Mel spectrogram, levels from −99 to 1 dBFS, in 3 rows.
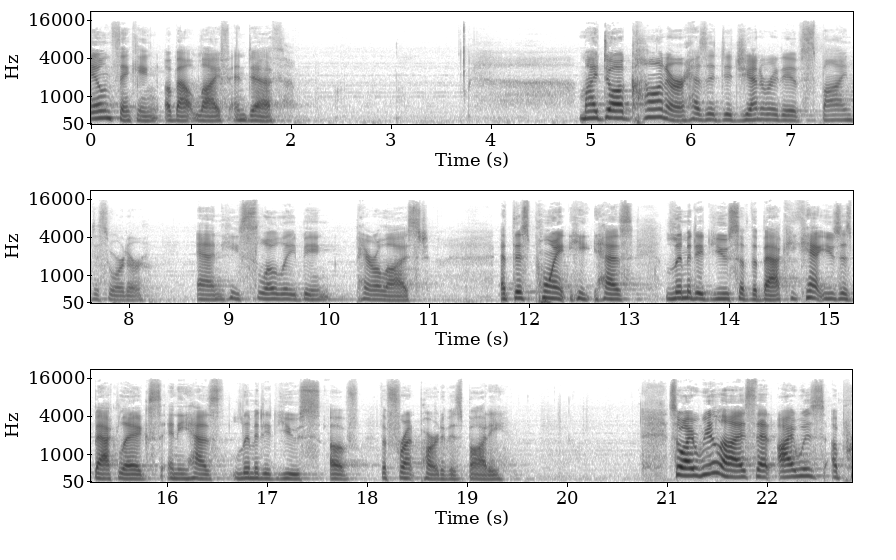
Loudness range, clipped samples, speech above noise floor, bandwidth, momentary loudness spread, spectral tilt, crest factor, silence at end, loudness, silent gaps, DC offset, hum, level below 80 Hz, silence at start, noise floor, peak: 10 LU; under 0.1%; 39 dB; 16 kHz; 16 LU; -4.5 dB/octave; 24 dB; 0 s; -31 LUFS; none; under 0.1%; none; -68 dBFS; 0 s; -70 dBFS; -8 dBFS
